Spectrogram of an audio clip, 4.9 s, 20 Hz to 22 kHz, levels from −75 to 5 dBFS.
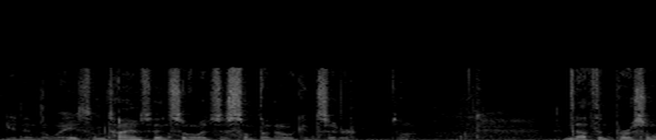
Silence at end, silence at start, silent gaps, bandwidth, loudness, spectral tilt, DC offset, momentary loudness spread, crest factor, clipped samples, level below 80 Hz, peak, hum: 0 s; 0 s; none; 11.5 kHz; -42 LUFS; -2.5 dB/octave; under 0.1%; 21 LU; 22 dB; under 0.1%; -72 dBFS; -24 dBFS; none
